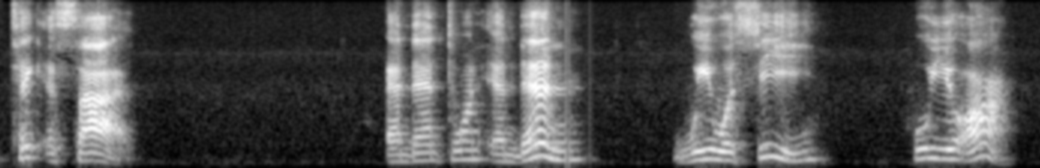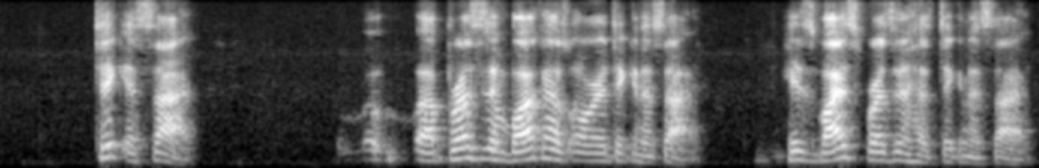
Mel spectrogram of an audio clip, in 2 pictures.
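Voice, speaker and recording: Indignant Liberian man, slow and emphatic. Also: fairly high pitch, animated, fairly bright tone, husky. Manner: indignant, emphatic, repeats phrases for force. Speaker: political commentator guest. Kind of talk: impassioned political commentary.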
